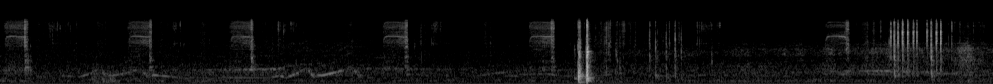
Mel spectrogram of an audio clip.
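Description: Short high chirps repeating about every second and a half, typical of a small bird calling. About halfway through comes one sharp knock, the loudest sound, and near the end a quick run of clicks and knocks.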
